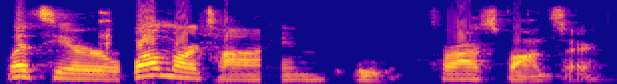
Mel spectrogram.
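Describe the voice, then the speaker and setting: A man's voice: mid-range voice, expressive, slow pace, low-quality recording. A man hosting a podcast in a casual, chatty way, often stumbling and repeating his words. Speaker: podcast host. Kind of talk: casual podcast chat and sign-off.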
